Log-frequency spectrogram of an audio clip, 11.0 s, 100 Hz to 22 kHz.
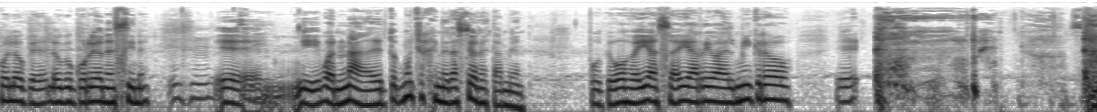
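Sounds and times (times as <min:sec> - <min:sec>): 
speech: 0:00.0 - 0:08.7
person coughing: 0:08.8 - 0:10.1, 0:10.8 - 0:10.9.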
